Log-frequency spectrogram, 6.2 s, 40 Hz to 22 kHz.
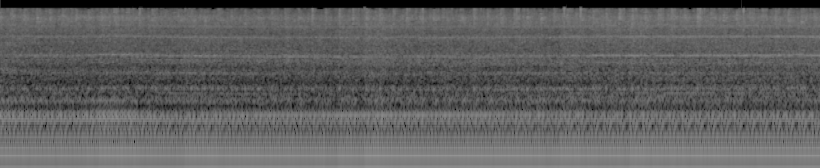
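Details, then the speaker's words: Subaru Tribeca 3.0 H6 boxer with new water-cooled VLC supercharger kit, fully custom exhaust: deep, even, loud drone at fast cold idle; nothing wrong mechanically, exhaust noise drops when warm since cold mixture runs rich. "when it gets warm it the noise is a bit less because uh well Rich of fuel mixture"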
